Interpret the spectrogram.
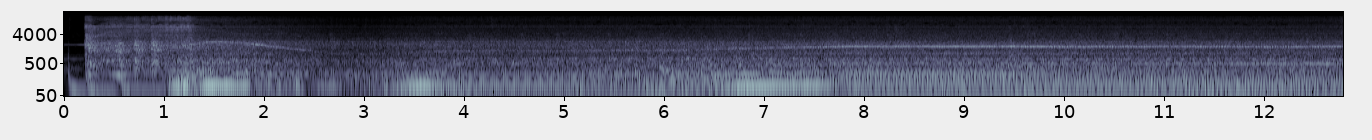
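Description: Mitsubishi Lancer's engine starting with a brief rush of cranking, then running at idle with a steady hum and a thin high whine that rises slightly and settles.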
